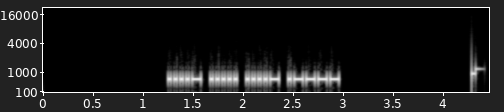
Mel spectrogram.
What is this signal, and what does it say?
Morse code, heard as a keyed tone, about 37 wpm, 700 Hz. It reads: 4541
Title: Four Challenging Letter-Number Combinations 40wpm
